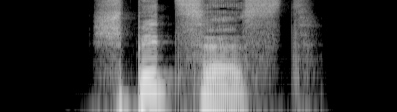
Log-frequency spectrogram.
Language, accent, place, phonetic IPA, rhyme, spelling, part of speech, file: German, Germany, Berlin, [ˈʃpɪt͡səst], -ɪt͡səst, spitzest, verb, De-spitzest.ogg
- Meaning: second-person singular subjunctive I of spitzen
